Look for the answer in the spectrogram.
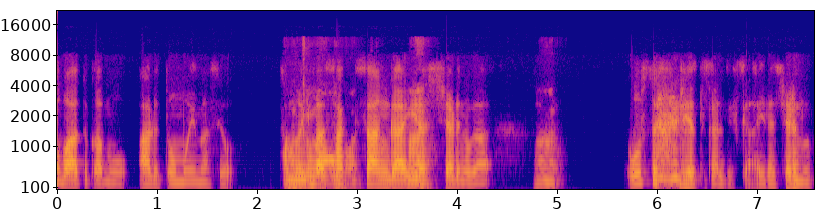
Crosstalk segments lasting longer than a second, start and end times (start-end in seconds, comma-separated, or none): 2.2-3.8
